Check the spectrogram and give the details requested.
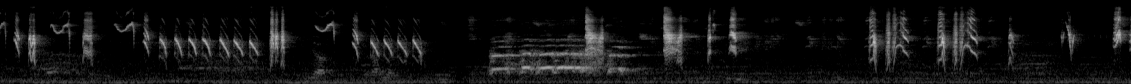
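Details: Long-tailed shrike song used to prompt other shrikes to respond. Rapid rhythmic chattering notes come in quick series, then a rough noisy section, then more scattered sharp, scratchy calls.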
